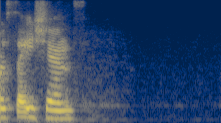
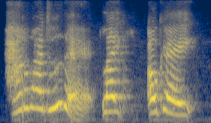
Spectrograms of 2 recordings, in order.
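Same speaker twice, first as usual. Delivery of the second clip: exasperated; 7 semitones higher, 3 dB louder than usual. Real, not acted. Exasperated question to listeners.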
